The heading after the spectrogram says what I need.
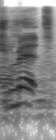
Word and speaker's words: Schmidt: They call you different things, but it's Schmidt.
